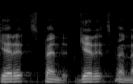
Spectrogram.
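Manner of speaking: normal talking voice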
